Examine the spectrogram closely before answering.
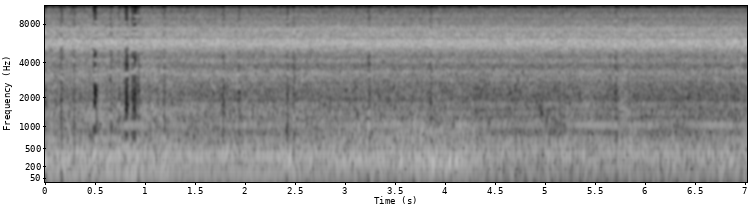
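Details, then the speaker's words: Porter Cable PCB660DP 15-inch floor drill press at about 700 rpm, 1/2-inch bit drilling hardwood end grain, fully extended; steady even cutting hiss and smooth motor note with no squeal, after squaring the table and removing bit runout: normal drilling. "you can hear there's no squealing, even though I have it fully extended into the hole. And that is really a result of having the table square and removing a lot of the run out in the drill bit."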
